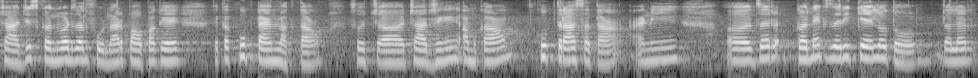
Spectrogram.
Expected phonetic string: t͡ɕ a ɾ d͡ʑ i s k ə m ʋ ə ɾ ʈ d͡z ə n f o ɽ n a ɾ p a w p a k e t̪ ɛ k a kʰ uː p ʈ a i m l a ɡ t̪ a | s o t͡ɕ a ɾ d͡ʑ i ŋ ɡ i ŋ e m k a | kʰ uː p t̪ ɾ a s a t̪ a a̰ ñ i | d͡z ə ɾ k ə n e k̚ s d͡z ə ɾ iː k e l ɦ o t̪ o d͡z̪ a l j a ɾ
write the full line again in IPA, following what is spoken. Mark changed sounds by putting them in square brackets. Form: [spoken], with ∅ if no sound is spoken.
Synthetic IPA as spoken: t͡ɕ a ɾ d͡ʑ i s k ə [n] ʋ ə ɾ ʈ d͡z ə n f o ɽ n a ɾ p a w p a k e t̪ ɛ k a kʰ uː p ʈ a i m l a ɡ t̪ a | s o t͡ɕ a ɾ d͡ʑ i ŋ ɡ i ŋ [a] m k a | kʰ uː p t̪ ɾ a s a t̪ a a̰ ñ i | d͡z ə ɾ k ə n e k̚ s d͡z ə ɾ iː k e l ɦ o t̪ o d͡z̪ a l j a ɾ

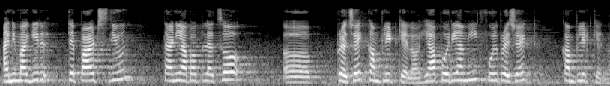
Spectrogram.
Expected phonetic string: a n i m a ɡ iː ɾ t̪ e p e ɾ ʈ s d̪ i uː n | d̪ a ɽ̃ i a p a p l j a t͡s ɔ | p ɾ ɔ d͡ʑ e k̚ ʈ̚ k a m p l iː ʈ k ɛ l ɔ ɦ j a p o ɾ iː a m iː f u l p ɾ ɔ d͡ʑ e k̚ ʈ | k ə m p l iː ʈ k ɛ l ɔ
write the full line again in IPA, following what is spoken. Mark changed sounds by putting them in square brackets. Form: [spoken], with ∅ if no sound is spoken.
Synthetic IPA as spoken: a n i m a ɡ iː ɾ t̪ e p [a] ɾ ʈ s d̪ i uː n | [t̪] a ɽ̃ i a p a p l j a t͡s ɔ | p ɾ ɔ d͡ʑ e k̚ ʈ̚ k [ə] m p l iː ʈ k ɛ l ɔ ɦ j a p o ɾ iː a m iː f u l p ɾ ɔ d͡ʑ e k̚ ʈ | k ə m p l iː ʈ k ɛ l ɔ

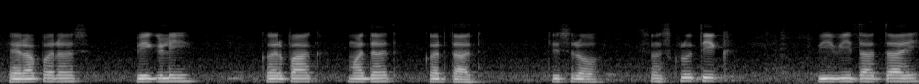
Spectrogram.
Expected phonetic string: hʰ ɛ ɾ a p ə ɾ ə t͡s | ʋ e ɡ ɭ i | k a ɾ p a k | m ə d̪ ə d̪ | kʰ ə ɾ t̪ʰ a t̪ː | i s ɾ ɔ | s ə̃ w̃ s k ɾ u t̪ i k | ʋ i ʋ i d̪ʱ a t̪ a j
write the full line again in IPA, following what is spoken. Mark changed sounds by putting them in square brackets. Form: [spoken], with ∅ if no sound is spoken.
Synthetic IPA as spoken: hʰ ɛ ɾ a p ə ɾ ə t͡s | ʋ e ɡ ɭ i | k [ə] ɾ p a k | m ə d̪ ə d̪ | [k] ə ɾ [t̪] a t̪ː | i s ɾ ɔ | s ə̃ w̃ s k ɾ u t̪ i k | ʋ i ʋ i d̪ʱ a t̪ a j

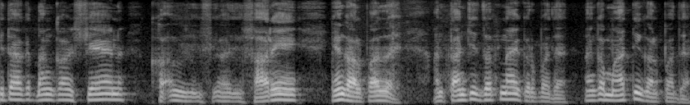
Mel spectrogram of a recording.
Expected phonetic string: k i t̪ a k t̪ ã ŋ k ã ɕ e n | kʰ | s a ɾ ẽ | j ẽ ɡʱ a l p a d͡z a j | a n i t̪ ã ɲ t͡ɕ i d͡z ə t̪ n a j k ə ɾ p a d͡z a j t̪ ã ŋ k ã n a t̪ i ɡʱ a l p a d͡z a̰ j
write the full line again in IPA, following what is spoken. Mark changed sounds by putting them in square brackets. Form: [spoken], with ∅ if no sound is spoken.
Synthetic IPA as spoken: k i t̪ a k t̪ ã ŋ k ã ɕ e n | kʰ | s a ɾ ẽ | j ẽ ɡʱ a l p a d͡z a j | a n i t̪ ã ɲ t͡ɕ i d͡z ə t̪ n a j k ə ɾ p a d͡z a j t̪ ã ŋ k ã [m] a t̪ i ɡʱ a l p a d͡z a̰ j

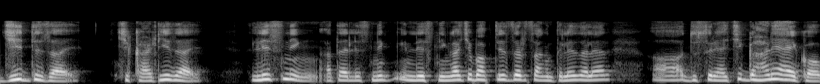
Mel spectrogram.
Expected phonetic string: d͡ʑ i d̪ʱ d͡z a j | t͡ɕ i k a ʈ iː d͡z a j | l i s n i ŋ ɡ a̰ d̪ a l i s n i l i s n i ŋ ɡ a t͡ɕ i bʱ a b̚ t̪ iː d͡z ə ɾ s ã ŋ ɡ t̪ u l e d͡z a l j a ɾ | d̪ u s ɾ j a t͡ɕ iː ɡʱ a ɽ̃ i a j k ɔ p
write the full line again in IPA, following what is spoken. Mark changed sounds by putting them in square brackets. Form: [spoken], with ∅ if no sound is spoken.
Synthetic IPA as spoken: d͡ʑ i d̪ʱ d͡z a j | t͡ɕ i k a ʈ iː d͡z a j | l i s n i ŋ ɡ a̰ [t̪] a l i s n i l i s n i ŋ ɡ a t͡ɕ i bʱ a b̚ t̪ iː d͡z ə ɾ s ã ŋ ɡ t̪ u l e d͡z a l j a ɾ | d̪ u s ɾ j a t͡ɕ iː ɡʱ a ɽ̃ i a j k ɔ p

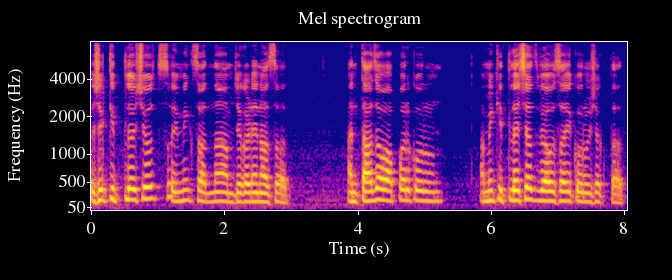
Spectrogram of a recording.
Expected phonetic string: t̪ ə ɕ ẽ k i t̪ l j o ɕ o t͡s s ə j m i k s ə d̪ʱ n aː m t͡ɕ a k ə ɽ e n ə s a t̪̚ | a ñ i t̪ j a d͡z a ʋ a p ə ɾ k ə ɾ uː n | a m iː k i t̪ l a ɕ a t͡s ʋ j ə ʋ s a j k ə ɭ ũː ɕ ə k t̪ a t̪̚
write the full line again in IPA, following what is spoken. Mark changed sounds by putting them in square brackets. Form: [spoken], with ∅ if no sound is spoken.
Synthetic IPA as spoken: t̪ ə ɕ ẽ k i t̪ l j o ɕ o t͡s s ə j m i k s [a] d̪ʱ n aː m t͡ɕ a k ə ɽ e n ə s a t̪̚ | a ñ i t̪ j a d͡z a ʋ a p ə ɾ k ə ɾ uː n | a m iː k i t̪ l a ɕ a t͡s ʋ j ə ʋ s a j k ə [ɾ] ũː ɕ ə k t̪ a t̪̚

